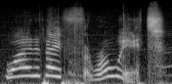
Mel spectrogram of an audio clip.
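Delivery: shocked outburst. Real, not acted. Player reacting to throwing it in the game, shocked outburst. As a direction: cry out slowly, high and loud, in disbelief.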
